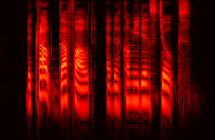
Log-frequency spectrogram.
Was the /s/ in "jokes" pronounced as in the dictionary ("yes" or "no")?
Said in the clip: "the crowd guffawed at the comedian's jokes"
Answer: yes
